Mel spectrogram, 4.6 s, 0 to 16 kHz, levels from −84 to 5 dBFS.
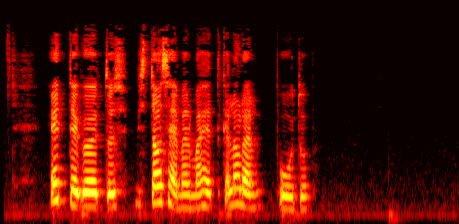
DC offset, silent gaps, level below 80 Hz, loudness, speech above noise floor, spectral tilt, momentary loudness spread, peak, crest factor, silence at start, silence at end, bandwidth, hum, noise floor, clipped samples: under 0.1%; none; -66 dBFS; -19 LUFS; 46 dB; -2.5 dB/octave; 10 LU; -2 dBFS; 18 dB; 0.5 s; 1.5 s; 11 kHz; none; -64 dBFS; under 0.1%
